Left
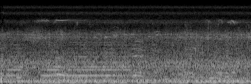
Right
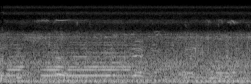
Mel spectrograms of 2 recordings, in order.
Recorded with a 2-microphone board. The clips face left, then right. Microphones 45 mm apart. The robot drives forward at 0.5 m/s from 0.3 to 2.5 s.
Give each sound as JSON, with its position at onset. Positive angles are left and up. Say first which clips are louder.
{"t": 0.0, "sound": "a vehicle", "louder": "right 5 dB", "side_deg": -25}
